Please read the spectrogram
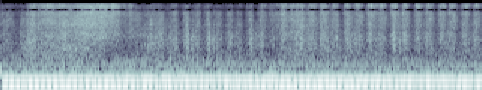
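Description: Gloved hands scrubbing and squishing shampoo lather through wet, coily hair in quick repeated strokes, over a steady low hum.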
